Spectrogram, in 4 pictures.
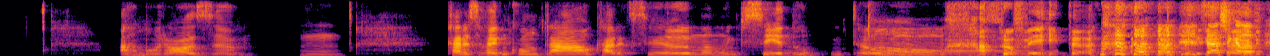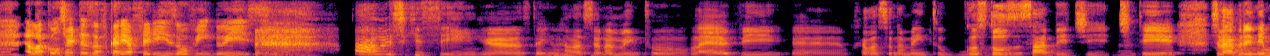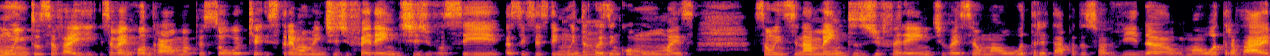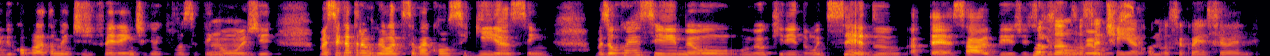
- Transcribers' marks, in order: drawn out: "Oh"; laugh; laughing while speaking: "aproveita, aproveita antes"; in English: "vibe"; tapping
- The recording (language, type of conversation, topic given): Portuguese, unstructured, Qual conselho você daria para o seu eu mais jovem?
